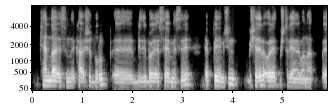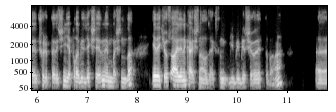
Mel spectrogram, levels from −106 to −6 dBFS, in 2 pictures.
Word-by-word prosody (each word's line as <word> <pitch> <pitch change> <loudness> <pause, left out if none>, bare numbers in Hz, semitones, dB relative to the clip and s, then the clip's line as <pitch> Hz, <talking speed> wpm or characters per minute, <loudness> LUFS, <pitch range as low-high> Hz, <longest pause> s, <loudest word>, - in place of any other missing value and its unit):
kendi 125 -1 +4
ailesinde 110 -3 +1
karşı 100 -2 -2
durup, 140 +7 -2
eee, 100 -1 -2
bizi 110 +4 -4
böyle 110 -1 +3
sevmesi, 115 +6 -1 0.2
hep - - -4
benim 120 -3 +4
için 140 +4 -2
bir - - -9
şeyleri 125 +3 +4
öğretmiştir. 120 +1 +2
Yani, 95 -2 0
bana, 95 0 -4 0.2
eee, 100 -1 +2
çocuklar 105 0 -3
için 100 +5 -2
yapılabilecek 105 -1 0
şeylerin 105 +5 +1
en 115 -3 +1
başında 100 -2 -2 0.3
gerekiyorsa 125 -3 +6
aileni 120 0 +7
karşına 100 -5 0
alacaksın 90 +1 -6
gibi 95 -1 -4
bir 100 - -3
şey 95 - -6
öğretti 95 0 -4
bana. 170 +2 -4 0.7
Eee, - - -1
105 Hz, 170 wpm, -24 LUFS, 100-120 Hz, 0.7 s, aileni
